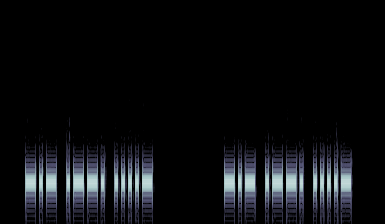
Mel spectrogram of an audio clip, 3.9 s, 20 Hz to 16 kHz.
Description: Morse code, heard as a keyed tone, about 36 wpm, 700 Hz. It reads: KP4 KP4
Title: USA Call Sign Prefixes - Repeated 2x - 35wpm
